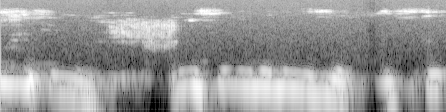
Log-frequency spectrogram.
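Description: A man's low wordless voice, hummed or crooned, its pitch bending and sliding, with one deep downward slide about half a second in.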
